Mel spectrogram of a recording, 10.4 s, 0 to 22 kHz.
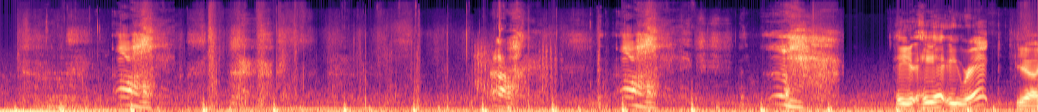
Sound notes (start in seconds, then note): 1.0 groaning, limping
